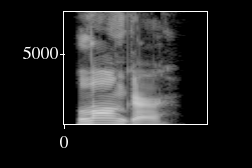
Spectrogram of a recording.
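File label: "longer", US English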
